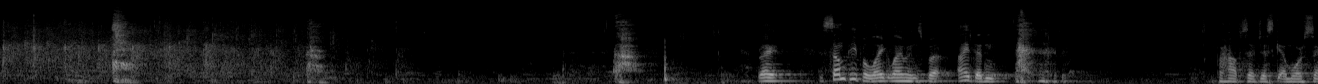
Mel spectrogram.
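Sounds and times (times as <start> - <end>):
audience applause: 0.0 - 4.2
speech: 7.6 - 10.8, 12.2 - 13.1.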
